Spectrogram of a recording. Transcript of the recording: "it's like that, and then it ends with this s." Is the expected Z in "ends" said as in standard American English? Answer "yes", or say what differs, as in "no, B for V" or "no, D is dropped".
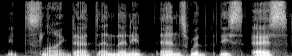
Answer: yes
